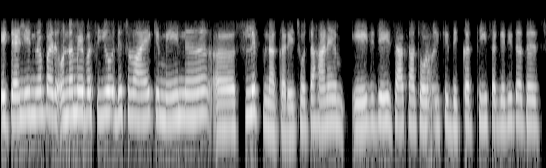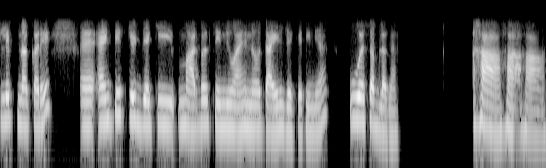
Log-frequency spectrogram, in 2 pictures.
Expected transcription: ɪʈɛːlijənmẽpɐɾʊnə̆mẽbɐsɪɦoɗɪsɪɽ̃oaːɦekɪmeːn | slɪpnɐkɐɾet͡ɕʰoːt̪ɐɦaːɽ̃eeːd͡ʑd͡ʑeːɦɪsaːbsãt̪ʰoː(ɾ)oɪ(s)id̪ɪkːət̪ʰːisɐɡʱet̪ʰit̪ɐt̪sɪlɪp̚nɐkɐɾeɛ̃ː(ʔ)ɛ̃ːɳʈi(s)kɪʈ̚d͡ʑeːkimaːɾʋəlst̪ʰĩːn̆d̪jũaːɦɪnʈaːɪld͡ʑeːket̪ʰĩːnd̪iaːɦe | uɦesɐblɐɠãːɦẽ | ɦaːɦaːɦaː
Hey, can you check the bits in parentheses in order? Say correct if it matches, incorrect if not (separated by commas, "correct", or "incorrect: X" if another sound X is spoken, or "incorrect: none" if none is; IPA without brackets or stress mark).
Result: incorrect: ɽ, correct, correct, correct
